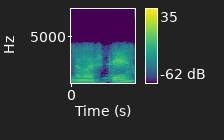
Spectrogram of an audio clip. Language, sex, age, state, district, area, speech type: Hindi, female, 30-45, Uttar Pradesh, Azamgarh, rural, conversation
